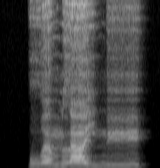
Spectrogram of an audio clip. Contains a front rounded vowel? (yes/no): yes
